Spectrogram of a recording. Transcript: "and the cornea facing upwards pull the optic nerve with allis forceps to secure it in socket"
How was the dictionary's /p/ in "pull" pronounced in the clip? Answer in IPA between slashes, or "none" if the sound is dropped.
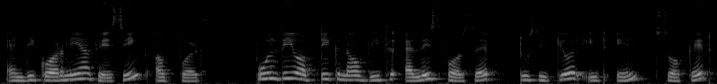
/p/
